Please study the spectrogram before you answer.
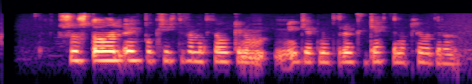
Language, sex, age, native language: Icelandic, female, 20-29, Icelandic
